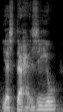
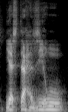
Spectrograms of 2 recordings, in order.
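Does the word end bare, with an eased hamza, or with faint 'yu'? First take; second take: faint yu; eased hamza. First: It ends with 'y' and a faint 'u'. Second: It ends with a softened hamza and faint vowel. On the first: "dibacakan dengan rum" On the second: "mentashilkan hamzah dengan rum"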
